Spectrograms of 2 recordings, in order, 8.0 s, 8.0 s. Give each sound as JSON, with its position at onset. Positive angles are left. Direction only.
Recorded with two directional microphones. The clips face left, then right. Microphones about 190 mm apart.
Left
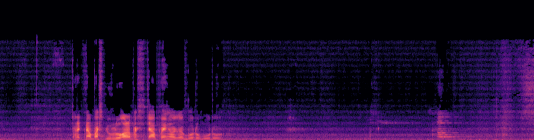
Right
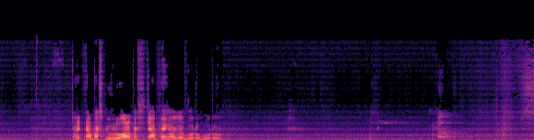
{"t": 1.0, "sound": "a man's voice", "side_deg": -25}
